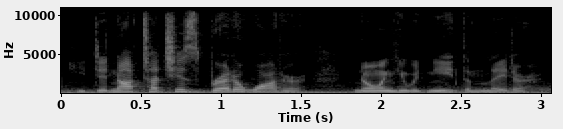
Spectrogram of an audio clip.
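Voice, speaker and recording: Radio drama narrator, female actor: slightly low, measured storytelling over a musical score. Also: over music, close to an everyday voice.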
